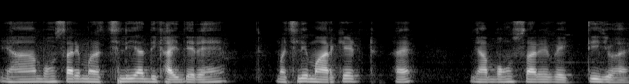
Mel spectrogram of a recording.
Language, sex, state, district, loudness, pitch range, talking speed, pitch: Hindi, male, Chhattisgarh, Rajnandgaon, -22 LUFS, 115-130 Hz, 160 wpm, 120 Hz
